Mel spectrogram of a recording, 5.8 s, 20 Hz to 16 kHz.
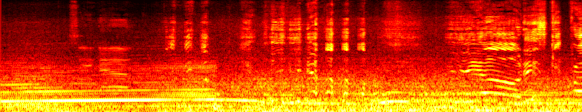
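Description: A modified Porsche 911 992.2 engine revs and pulls hard under acceleration, a loud, continuous drone that climbs and shifts pitch, heard from inside the car with voices talking over it.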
